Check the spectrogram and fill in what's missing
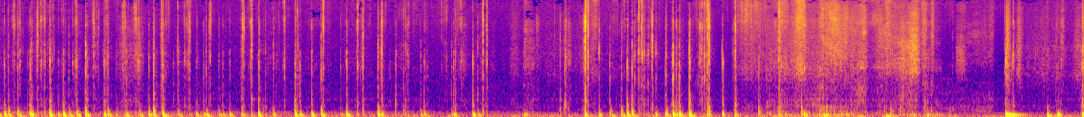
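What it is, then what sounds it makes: Foam roller being scratched. Fingertips and short nails scratch the textured surface of a large, solid purple foam back roller held horizontally. The result is a quick, dense run of dry scratching and rubbing strokes with a low, muffled thump in each. A brighter hiss briefly rises near the end before one louder bump.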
